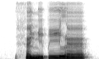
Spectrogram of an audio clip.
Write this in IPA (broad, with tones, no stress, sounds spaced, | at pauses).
h ɛ̃˧ ɲ i˨ p iː˦ l ɛ̃˨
